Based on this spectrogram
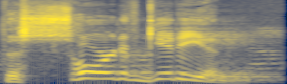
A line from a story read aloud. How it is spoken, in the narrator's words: you yell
